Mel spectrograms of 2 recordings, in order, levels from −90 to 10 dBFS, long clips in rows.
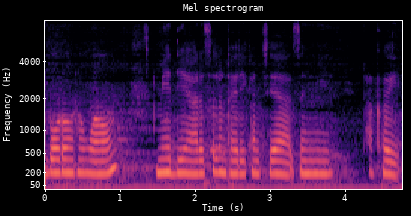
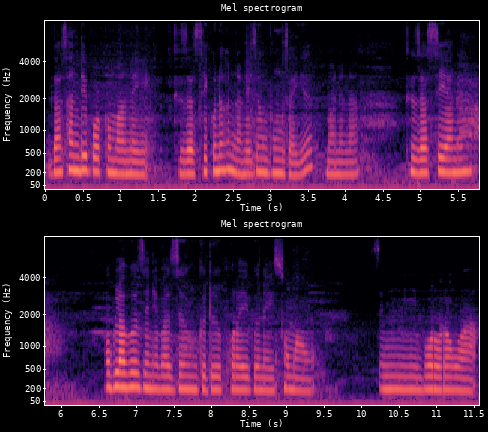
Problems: constant background noise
